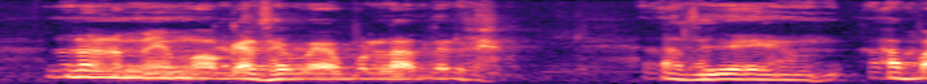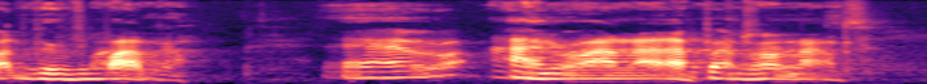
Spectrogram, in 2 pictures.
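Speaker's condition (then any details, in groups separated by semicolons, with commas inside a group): Amyotrophic lateral sclerosis (ela)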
